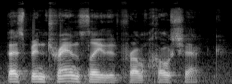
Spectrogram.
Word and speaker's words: choshek: The spelling is chol, C-H-O, shech, S-H-E-K, choshek. – Choshek.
